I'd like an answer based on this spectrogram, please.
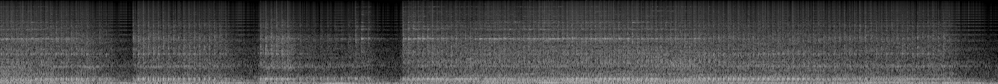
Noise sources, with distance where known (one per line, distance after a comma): jackhammer, near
